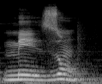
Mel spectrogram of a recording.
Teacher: la ON, que es una nasal, que se pronuncia ON, sin pronunciar demasiado la N.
